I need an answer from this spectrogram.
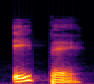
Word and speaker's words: épais: Épais, final S not pronounced, A-I together, épais, épais.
